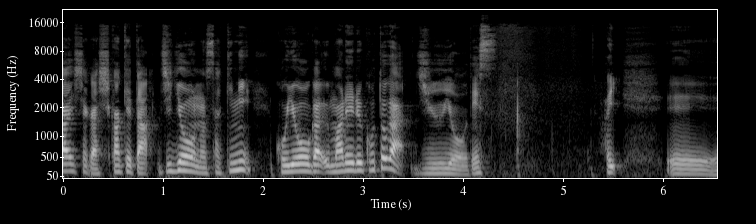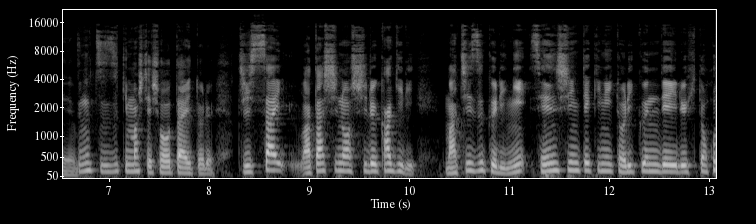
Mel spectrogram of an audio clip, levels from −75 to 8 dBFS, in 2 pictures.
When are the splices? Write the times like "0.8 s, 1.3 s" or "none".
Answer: 6.7 s, 8.2 s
